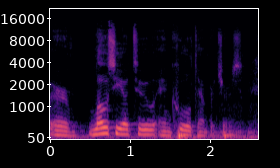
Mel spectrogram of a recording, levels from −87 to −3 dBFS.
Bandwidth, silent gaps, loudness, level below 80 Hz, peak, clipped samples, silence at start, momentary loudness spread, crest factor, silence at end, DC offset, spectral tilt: 15.5 kHz; none; -36 LUFS; -52 dBFS; -20 dBFS; under 0.1%; 0 s; 12 LU; 16 dB; 0 s; under 0.1%; -6.5 dB/octave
